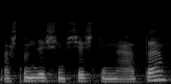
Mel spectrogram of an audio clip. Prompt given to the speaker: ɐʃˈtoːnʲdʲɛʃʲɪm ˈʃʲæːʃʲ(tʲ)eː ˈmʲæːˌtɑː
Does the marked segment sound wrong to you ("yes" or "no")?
no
